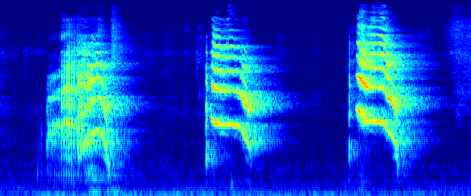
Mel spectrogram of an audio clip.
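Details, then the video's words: Pet Indian ringneck parakeet indoors: three harsh, descending squawks, each about half a second long, with a low hum underneath. "Ringneck Parrot chirping sounds"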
